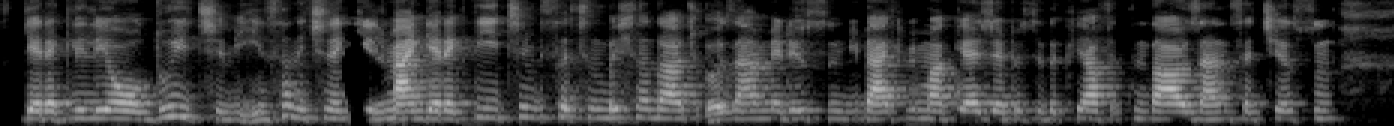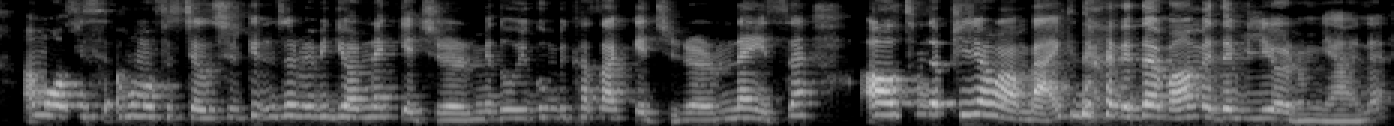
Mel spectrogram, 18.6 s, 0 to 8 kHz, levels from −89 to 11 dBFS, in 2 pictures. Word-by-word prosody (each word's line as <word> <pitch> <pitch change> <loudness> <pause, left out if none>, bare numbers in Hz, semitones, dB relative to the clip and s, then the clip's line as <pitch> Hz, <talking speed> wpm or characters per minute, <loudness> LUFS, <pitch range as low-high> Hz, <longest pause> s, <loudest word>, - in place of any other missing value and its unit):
Gerekliliği 195 +1 -1
olduğu 190 +3 -2
için, 235 -7 -6
bir - - -13
insan 170 - +1
içine 205 -1 -4
girmen 180 -1 +3
gerektiği 185 +3 -2
için, 225 +2 -6
bir, - - -10
saçına 215 -1 -6
başına 210 0 -7
daha 195 -1 0
çok 195 0 -15
özen 185 -5 -4
veriyorsun, 190 0 -5
bir, 180 +1 -20
belki 180 0 +1
bir 200 - -15
makyaj 185 0 -3
yapıyorsun 185 +1 -9
ya - - -21
da 190 -1 -14
kıyafetini 190 -1 -6
daha 180 -1 +5
özenli 175 -1 -3
seçiyorsun 185 +2 -6 0.5
ama 275 0 0
ofis 250 0 -1
home 250 0 -3
office 240 0 -5
çalışırken 215 +3 -4
üzerime 245 +2 -3
bir 245 - -5
gömlek 230 0 -2
geçiriyorum 170 -3 -3
ya 185 - -8
da 205 - -6
uygun 205 +2 -8
bir 220 - -13
kazak 215 -2 -3
geçiriyorum 170 +2 -4
neyse. 220 +5 0 0.3
Altımda 280 0 +8
pijamam 285 -1 +4
belki 285 - +4
de, 300 - +4
hani, 470 - +3
devam 245 -2 +6
edebiliyorum 195 -8 -1
yani. 135 +5 -7
200 Hz, 165 wpm, -24 LUFS, 185-225 Hz, 0.5 s, Altımda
